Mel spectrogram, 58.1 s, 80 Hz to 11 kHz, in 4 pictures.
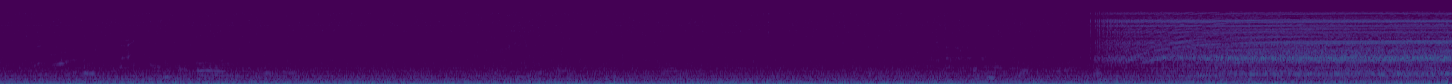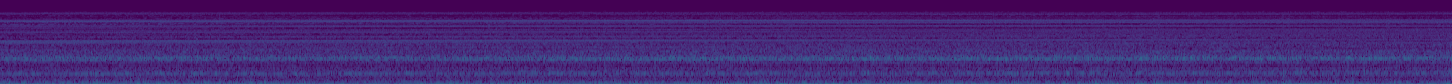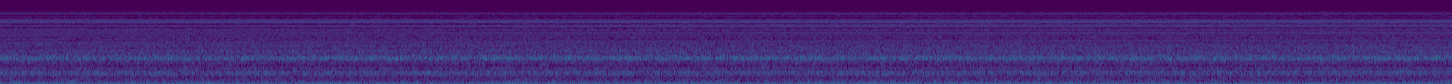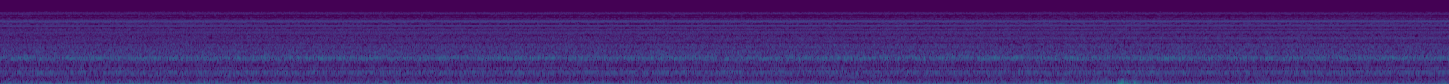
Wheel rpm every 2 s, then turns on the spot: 0, 0, 0, 0, 0, 0, 0, 0, 0, 0, 0, 0, 0, 0, 0, 0, 0, 0, 0, 0, 0, 0, 0, 0, 0, 0, 0, 0, 0.
none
